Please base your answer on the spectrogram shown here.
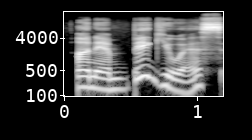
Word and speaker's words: unambiguous: Unambiguous emphasizes the second syllable, unambiguous.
